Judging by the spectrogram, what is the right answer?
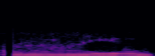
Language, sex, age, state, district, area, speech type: Malayalam, female, 18-30, Kerala, Wayanad, rural, conversation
